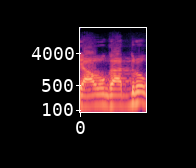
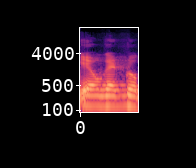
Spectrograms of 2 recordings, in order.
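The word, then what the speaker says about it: Avogadro: Pronunciation अंग्रेजी का कोई आवोगाद्रो के रूप में करते हैं, कोई एवोगैड्रो के रूप में करते हैं।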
